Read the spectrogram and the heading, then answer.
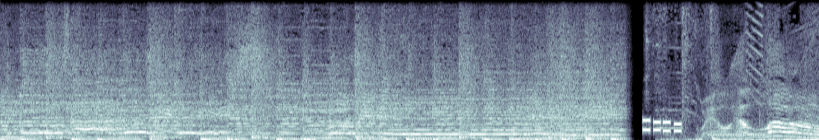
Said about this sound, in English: Dial the phone.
